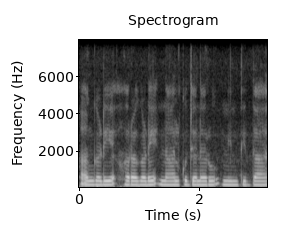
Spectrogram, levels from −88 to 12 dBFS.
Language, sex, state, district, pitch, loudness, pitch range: Kannada, female, Karnataka, Bidar, 200 Hz, -15 LUFS, 200-205 Hz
